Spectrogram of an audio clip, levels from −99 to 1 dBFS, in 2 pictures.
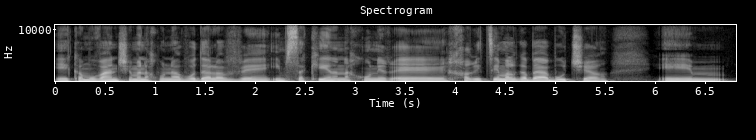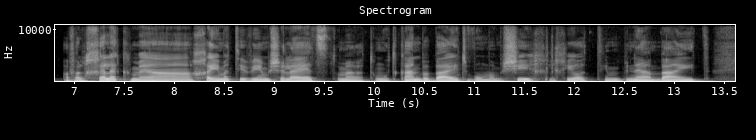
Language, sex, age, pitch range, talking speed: Hebrew, female, 20-39, 150-195 Hz, 130 wpm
